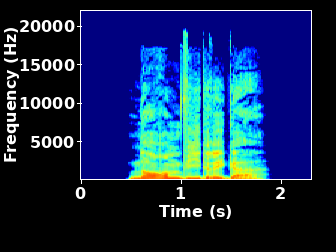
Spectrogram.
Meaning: inflection of normwidrig: 1. strong/mixed nominative masculine singular 2. strong genitive/dative feminine singular 3. strong genitive plural
- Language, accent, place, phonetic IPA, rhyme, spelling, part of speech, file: German, Germany, Berlin, [ˈnɔʁmˌviːdʁɪɡɐ], -ɔʁmviːdʁɪɡɐ, normwidriger, adjective, De-normwidriger.ogg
